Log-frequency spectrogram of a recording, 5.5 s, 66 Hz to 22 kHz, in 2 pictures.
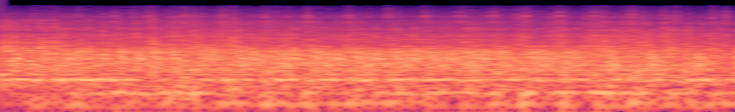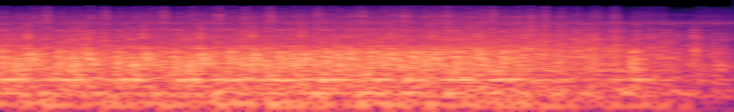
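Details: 1968 Kenworth W900A with non-turbo 8V71 two-stroke Detroit diesel, first start attempt in years after priming oil and fuel: steady starter whine with even chuffing about three beats a second that never picks up; cranks but won't fire.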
